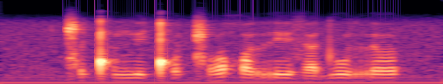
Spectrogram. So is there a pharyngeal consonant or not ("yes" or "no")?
no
